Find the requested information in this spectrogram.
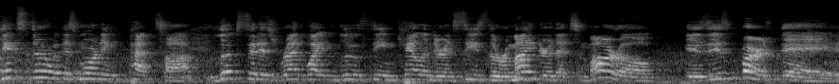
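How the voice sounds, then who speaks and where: A man's raised, projected voice, high for a man, with lively intonation, a fairly slow pace, hardly any pauses and noticeable background noise. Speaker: spoken word poet. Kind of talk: spoken word poetry performance. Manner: sarcastic, mocking, comedic.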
